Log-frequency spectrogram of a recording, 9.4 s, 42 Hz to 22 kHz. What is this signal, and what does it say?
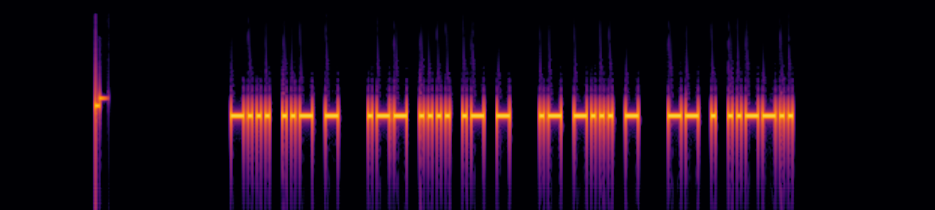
Morse code, heard as a keyed tone, about 28 wpm, 700 Hz. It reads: BUT WHAT ABT ME?
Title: Sentences from Top 200 Words and Abbreviations 28wpm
